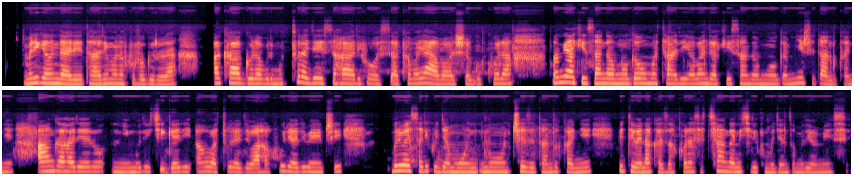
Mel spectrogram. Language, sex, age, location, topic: Kinyarwanda, female, 18-24, Huye, government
